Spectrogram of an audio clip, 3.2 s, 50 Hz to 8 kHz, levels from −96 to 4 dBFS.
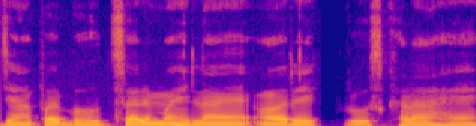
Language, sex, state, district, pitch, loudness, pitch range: Hindi, male, Jharkhand, Deoghar, 130 Hz, -17 LUFS, 125-130 Hz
